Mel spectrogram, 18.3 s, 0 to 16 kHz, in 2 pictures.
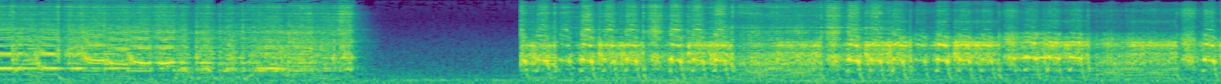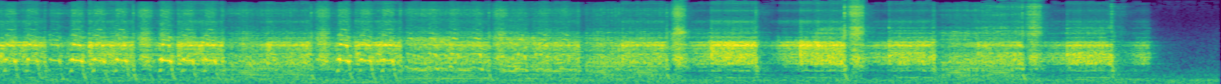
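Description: Electronic dance music played through the Xiaomi Redmi Note 4 smartphone's small loudspeaker, thin with almost no bass. It breaks off for about a second roughly three seconds in, then carries on.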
